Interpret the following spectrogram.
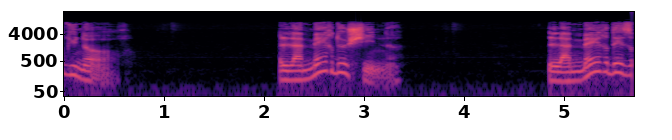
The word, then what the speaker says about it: Chine: Remember, don't insist on the E. Chine. Okay? And then this CH, sh, Chine.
